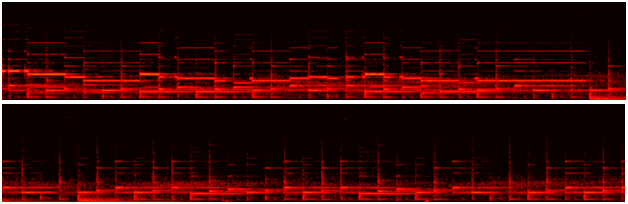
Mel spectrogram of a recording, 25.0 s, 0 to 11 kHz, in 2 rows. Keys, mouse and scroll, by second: 22.8 ctrl+z.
